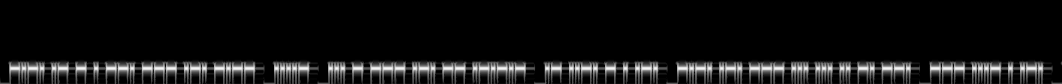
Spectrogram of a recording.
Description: Morse code, heard as a keyed tone, about 40 wpm, 750 Hz. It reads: CATEGORY 4 STORM. AFTER CROSSING OVER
